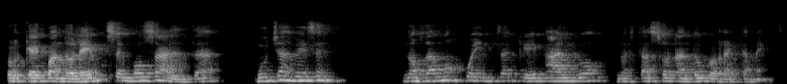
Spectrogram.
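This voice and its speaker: A man's voice: fairly high pitch, measured pace. Man, Venezuelan accent, professor giving a lecture, echoey room, distant dull recording. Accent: Venezuelan Spanish. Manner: explanatory, frequent "eh" and checking "¿ok?". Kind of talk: open class lecture. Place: classroom. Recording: roomy, distant, dull sound.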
